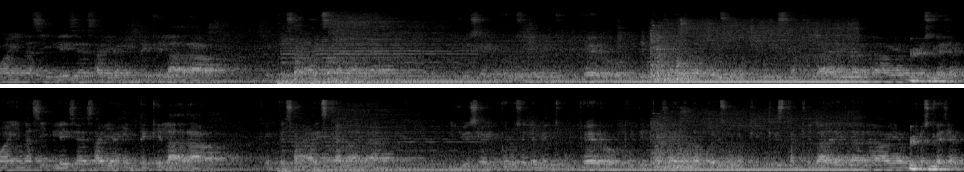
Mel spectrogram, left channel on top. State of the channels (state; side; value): normal; both; correlation 0.75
